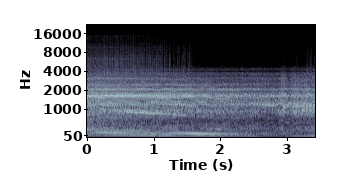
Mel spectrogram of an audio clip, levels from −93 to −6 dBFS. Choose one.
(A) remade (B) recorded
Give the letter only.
A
